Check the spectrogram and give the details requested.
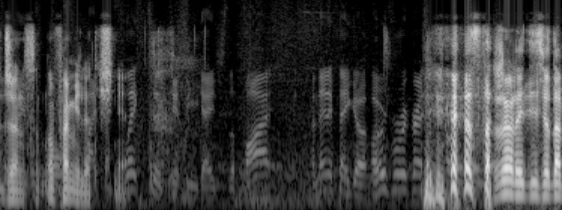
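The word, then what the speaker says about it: Jensen: нужно на своем стриме иногда троллил и говорил янсон хотя он сам знает что ну его имя правильно читается джинсов но familia точнее иди сюда мне т.п.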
